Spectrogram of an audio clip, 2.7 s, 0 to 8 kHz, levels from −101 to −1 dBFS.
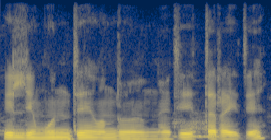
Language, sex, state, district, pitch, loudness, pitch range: Kannada, male, Karnataka, Koppal, 95 Hz, -16 LUFS, 90-105 Hz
